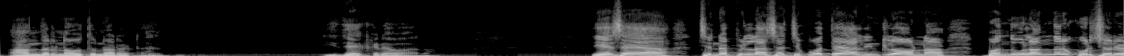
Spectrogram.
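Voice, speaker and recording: Male pastor, strikingly high pitch, fervent preaching delivery. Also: darkish tone, lo-fi sound. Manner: fervent, calls out to the congregation. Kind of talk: sermon.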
